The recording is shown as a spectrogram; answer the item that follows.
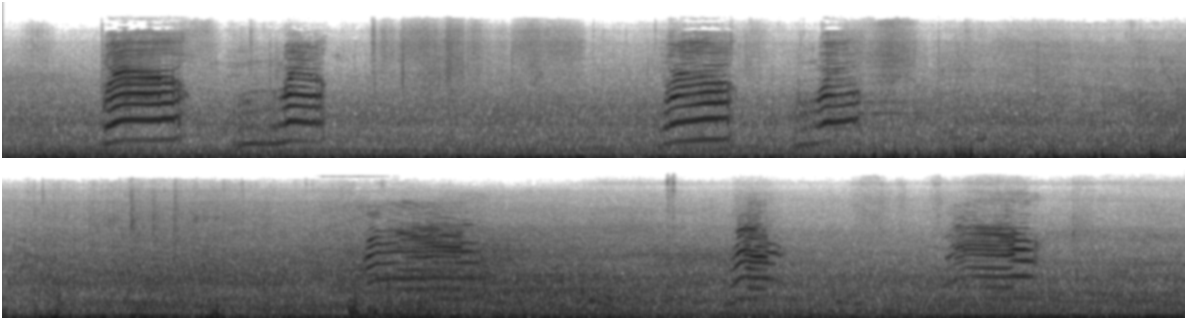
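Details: Screaming angry white cat gives repeated short, wavering yowls in pairs and clusters, some rising then falling, others shaky and pulsed, spread through the stretch above a continuous low street rumble.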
